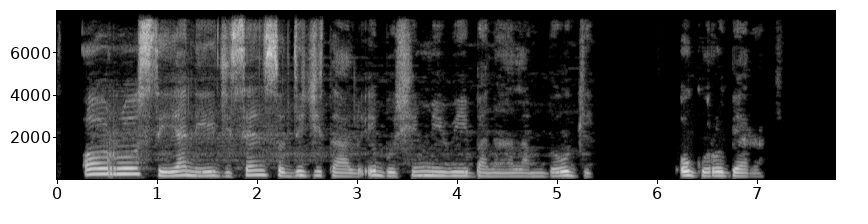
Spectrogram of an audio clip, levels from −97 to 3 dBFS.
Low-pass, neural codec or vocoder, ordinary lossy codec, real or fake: none; none; none; real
